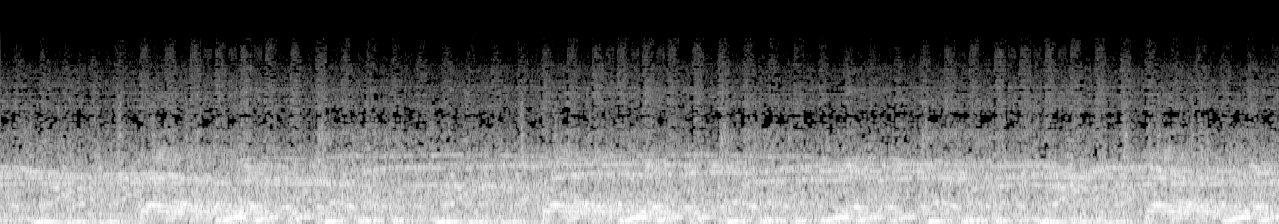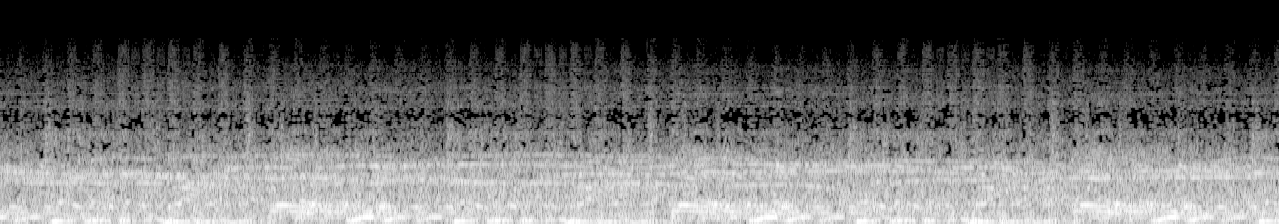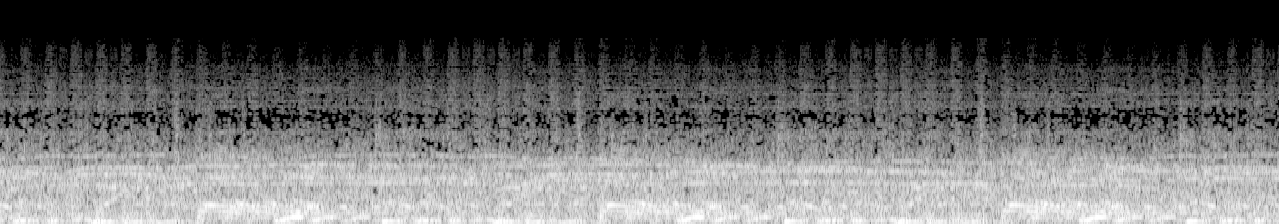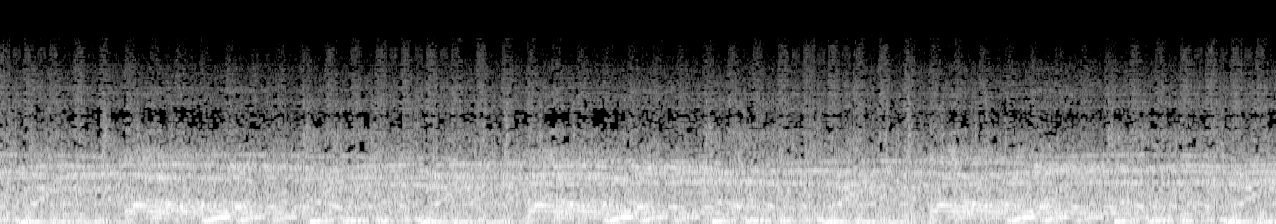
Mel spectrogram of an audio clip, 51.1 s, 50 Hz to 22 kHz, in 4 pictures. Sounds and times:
Music: 0.0s - 51.1s.

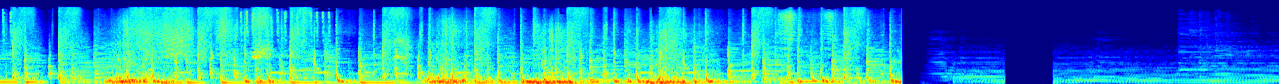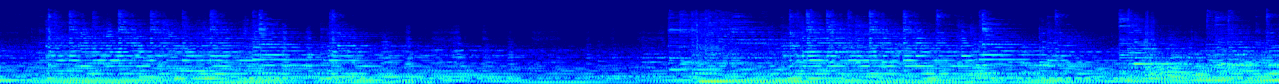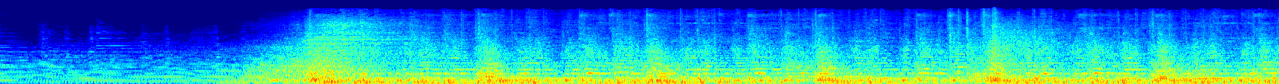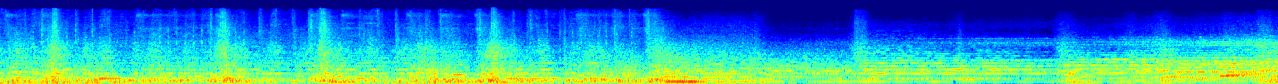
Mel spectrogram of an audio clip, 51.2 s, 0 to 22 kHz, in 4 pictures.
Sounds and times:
Music: 0.0s - 51.1s.

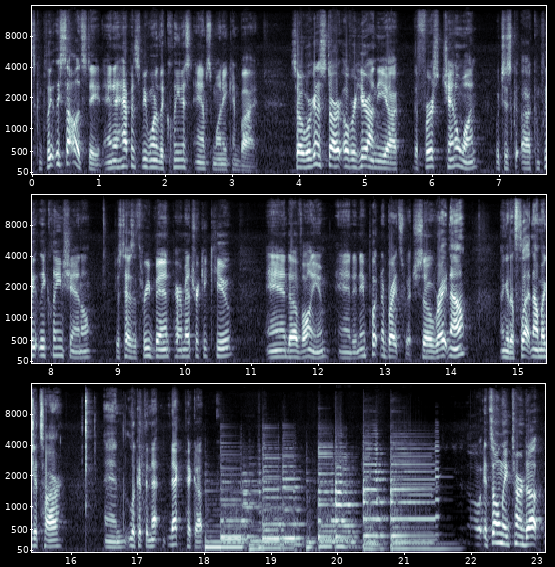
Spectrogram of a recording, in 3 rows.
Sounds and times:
Speech: 0.0s - 18.1s, 22.0s - 23.1s.

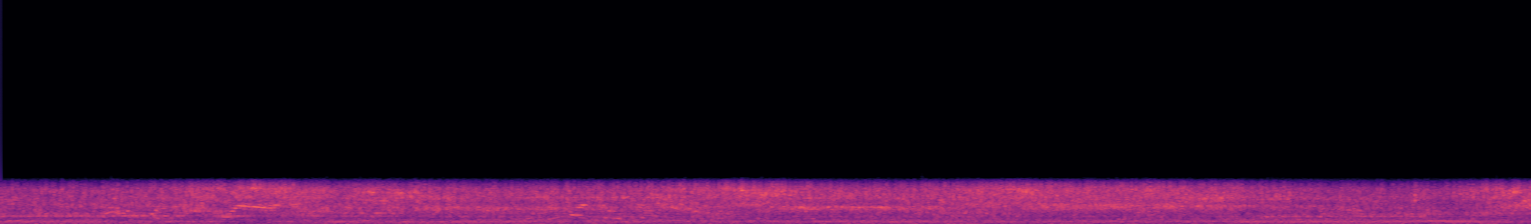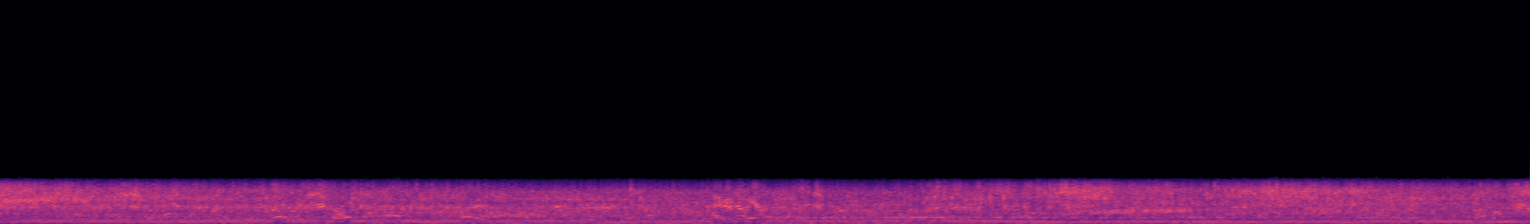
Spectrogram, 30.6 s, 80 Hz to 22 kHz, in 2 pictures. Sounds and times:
Car: 0.0s - 30.6s
Speech: 0.2s - 9.6s, 16.1s - 30.6s.

